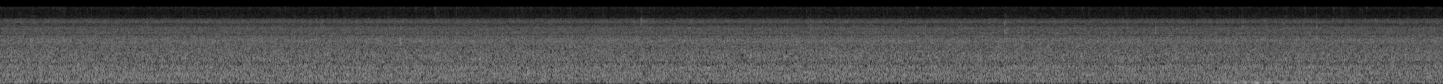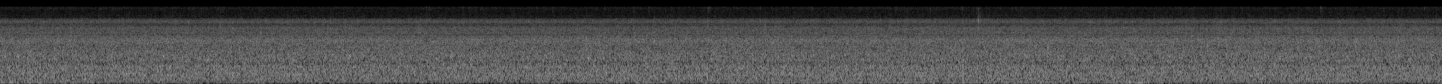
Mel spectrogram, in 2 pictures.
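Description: Thunderstorm rain falling steadily, an even rushing hiss with no breaks.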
